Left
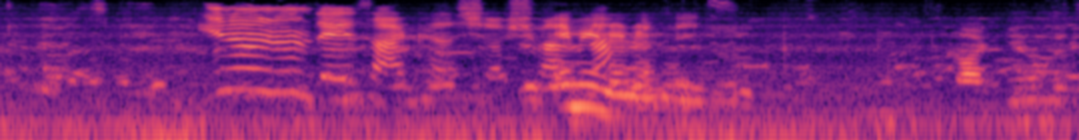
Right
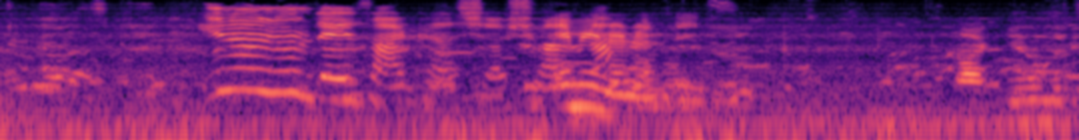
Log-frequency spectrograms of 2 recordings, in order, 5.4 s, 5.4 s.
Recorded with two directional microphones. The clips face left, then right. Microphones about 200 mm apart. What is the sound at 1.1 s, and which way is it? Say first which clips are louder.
Speech: right 8 dB; 55° right (ahead or behind).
